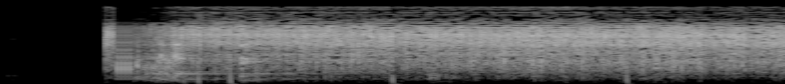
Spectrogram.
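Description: Young drumstick, potato and ridge gourd tipped into hot oil for a tengra fish curry, bursting into a loud, sudden sizzle after a brief silence and hissing steadily on, with a few faint clinks.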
